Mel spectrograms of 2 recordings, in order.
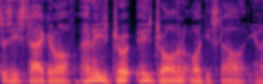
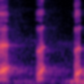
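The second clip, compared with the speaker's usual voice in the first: put-on dry retching and gagging, quieter. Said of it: "she starts dry reaching".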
